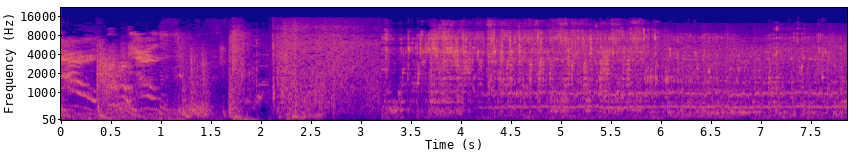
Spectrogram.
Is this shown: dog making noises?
no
